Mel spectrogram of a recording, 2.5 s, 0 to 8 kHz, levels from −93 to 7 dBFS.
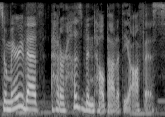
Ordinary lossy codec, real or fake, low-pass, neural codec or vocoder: AAC, 48 kbps; real; 7.2 kHz; none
